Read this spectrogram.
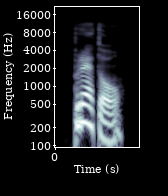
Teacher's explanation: Do you hear that soft tapped R right after the P, just like the double T in butter?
